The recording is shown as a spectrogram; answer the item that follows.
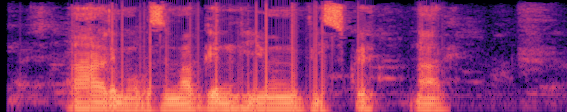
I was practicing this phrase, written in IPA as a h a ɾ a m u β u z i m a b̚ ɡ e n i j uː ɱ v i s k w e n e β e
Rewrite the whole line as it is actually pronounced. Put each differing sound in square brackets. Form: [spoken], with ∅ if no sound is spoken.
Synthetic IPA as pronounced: a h a ɾ [i] m u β u z i m a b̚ ɡ e n i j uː ɱ v i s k w e n [a] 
